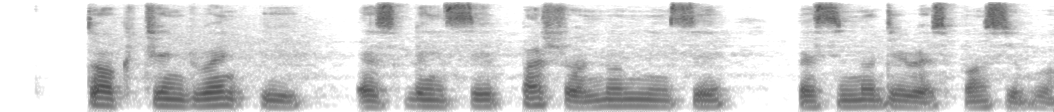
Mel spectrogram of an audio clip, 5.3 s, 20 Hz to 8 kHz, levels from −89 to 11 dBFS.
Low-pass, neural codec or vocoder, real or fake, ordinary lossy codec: 7.2 kHz; none; real; none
